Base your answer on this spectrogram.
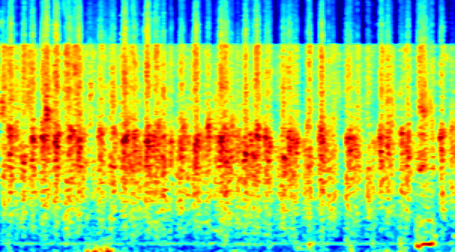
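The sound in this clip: Loud applause fills a committee meeting, steady dense clapping from a group that continues without a break.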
